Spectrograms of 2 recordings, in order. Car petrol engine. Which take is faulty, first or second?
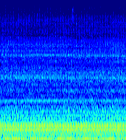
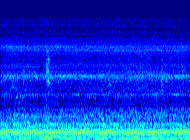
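second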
